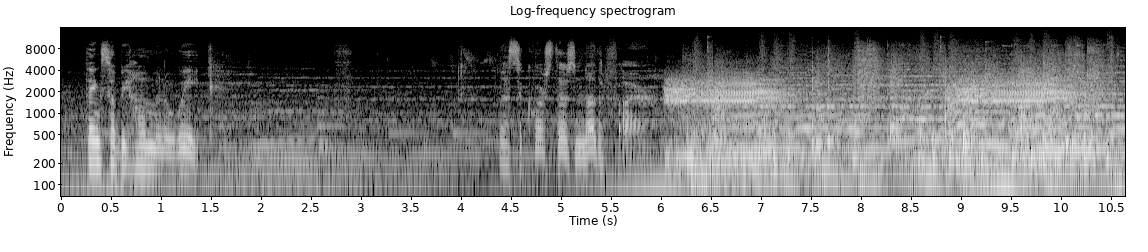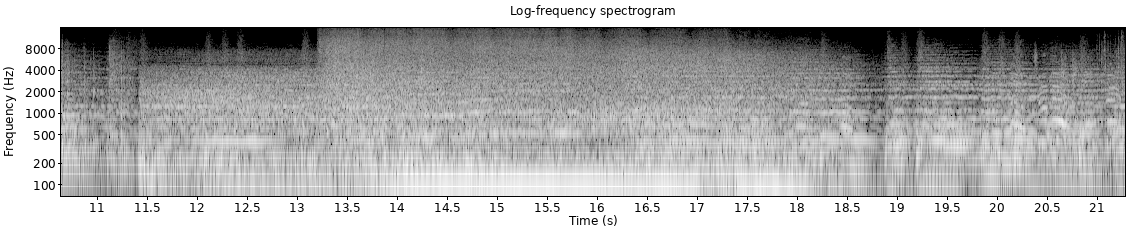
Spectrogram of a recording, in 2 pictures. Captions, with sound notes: - Thinks he'll be home in a week. Unless of course there's another fire. (alarm buzzing) (plane engine roars)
